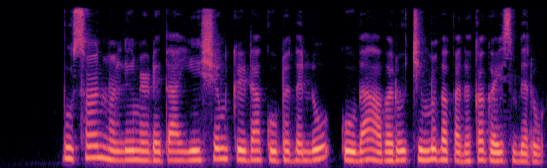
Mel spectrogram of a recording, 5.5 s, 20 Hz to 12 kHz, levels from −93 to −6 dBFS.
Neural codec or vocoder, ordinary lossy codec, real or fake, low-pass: autoencoder, 22.05 kHz, a latent of 192 numbers a frame, VITS, trained on one speaker; MP3, 64 kbps; fake; 9.9 kHz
